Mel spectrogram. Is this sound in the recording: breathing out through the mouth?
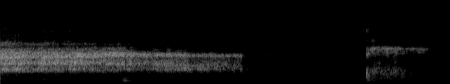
yes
